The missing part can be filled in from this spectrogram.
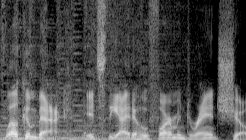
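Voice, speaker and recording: A man speaks at a medium pitch with vocal fry and a warm tone, recorded very cleanly against a silent background. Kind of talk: radio show host intro, upbeat promotional lead-in. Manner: smooth, polished, warm and brisk broadcaster delivery.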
